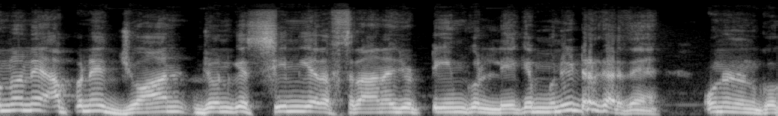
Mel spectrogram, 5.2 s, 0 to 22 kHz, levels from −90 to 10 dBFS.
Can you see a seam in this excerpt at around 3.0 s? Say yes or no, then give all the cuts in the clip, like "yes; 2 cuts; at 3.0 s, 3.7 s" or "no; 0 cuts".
no; 0 cuts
